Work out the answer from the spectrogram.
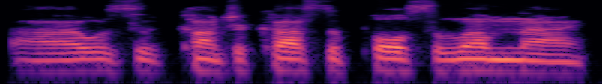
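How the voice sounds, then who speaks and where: Male reporter, mid-pitch, relaxed and humble. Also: fast talker, no echo. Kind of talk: guest introduction on radio.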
